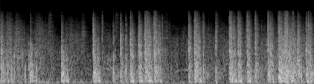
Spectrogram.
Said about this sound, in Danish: An IS drone was over our heads. The Peshmerga tried frantically to shoot it down. Then there were two.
